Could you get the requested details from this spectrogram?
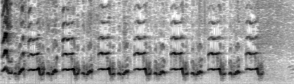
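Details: A newly acquired male cockatiel sings a quick run of repeated whistled phrases, each rising then dipping sharply.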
